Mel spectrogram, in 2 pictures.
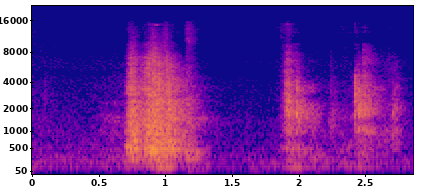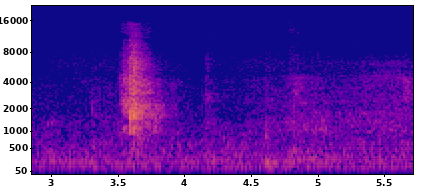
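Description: Four short clicks and clacks from handling the camera and the props on the tray. The first, about a second in, is the loudest and longest; three shorter, sharper ones follow over the next few seconds.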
